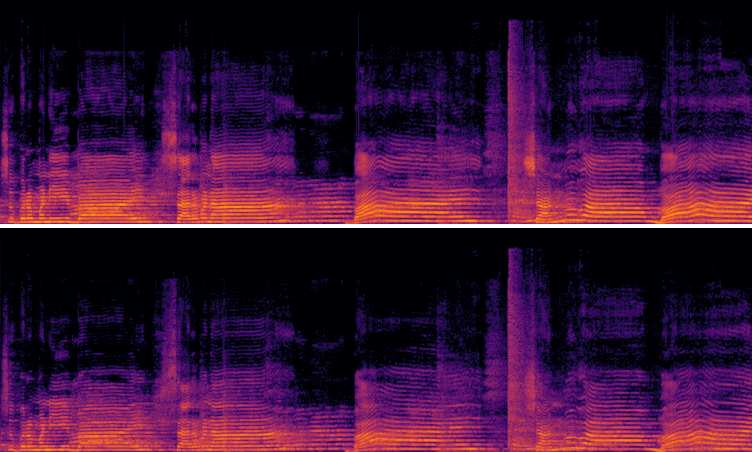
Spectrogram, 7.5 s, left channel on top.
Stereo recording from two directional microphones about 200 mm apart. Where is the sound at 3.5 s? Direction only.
15° left (ahead or behind).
